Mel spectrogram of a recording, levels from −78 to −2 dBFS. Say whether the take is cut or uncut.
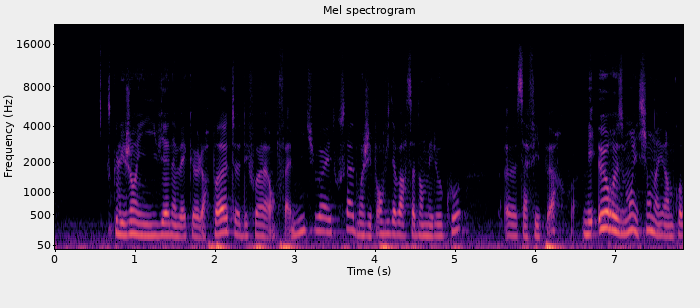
cut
